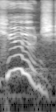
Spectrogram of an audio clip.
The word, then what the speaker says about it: Huyghe: It's Brewery Huyghe from Belgium, and they make Delirium beers, and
